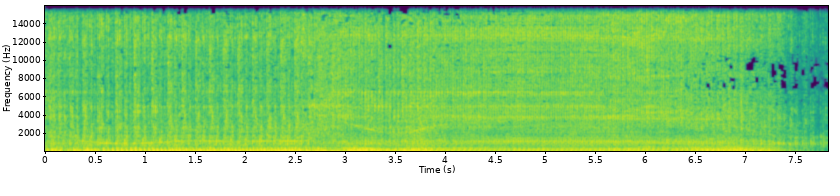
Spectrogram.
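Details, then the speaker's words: 1977 Volkswagen Westfalia bus, sitting, fresh gas and charged battery: steady rapid starter churning, about three or four beats a second, never catching; crank no start, fuel pump relay clicks but no fuel pressure, owner assumes failed fuel pump. "okay so basically what I figured out is when you turn the key on the relay for the fuel pump clicks but there is no fuel pressure and I can only assume the fuel pump has gone bad"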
